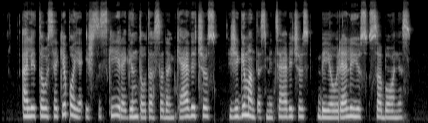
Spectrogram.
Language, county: Lithuanian, Klaipėda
